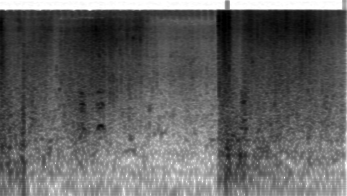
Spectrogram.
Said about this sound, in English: She grabbed the shoe and threw it into the creek. "Paru, fetch!" she called. Splash! Paru jumped in after the shoe.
